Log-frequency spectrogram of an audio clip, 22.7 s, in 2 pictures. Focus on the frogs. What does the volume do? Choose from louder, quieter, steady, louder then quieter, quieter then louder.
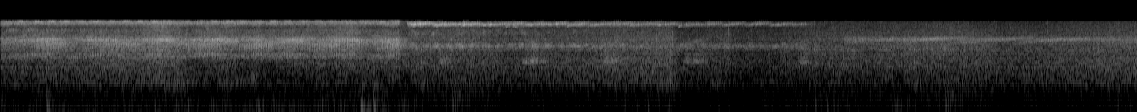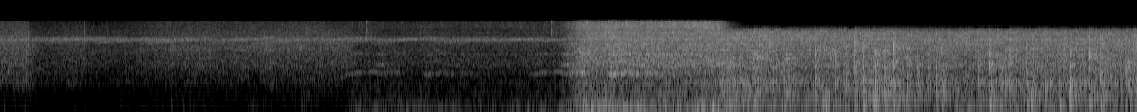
quieter.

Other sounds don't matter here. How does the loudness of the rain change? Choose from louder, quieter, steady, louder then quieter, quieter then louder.
louder.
